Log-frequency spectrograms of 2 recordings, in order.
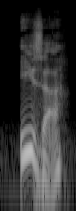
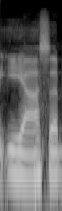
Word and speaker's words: EASA: Yeah, the 11-seat Technam P2012 is called the Traveler, and it's been certified by the European Aviation Safety Agency, or ESA. Right? Is that how you pronounce it? – I always say EASA, but you know, yeah.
